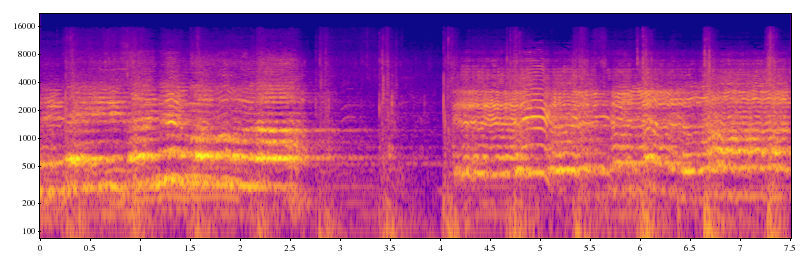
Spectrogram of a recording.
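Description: A crowd of male mourners chanting a Kashmiri noha in unison, with rhythmic chest-beating (matam) thumps about twice a second. The chanting breaks off for about a second midway, then resumes.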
